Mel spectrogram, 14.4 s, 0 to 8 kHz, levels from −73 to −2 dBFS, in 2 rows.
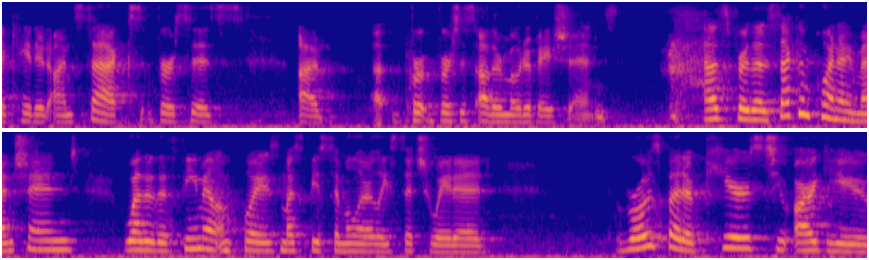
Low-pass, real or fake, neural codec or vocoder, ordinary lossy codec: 7.2 kHz; fake; codec, 16 kHz, 8 kbps, FunCodec, trained on Chinese and English, 25 frames a second; MP3, 48 kbps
